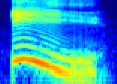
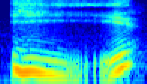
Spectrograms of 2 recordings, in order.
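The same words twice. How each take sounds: First: The pitch falls sharply from high. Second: The pitch dips low, then rises.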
